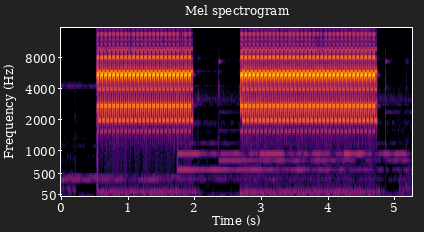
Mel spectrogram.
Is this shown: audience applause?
no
